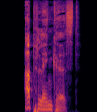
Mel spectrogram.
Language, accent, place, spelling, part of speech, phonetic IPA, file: German, Germany, Berlin, ablenkest, verb, [ˈapˌlɛŋkəst], De-ablenkest.ogg
- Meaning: second-person singular dependent subjunctive I of ablenken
